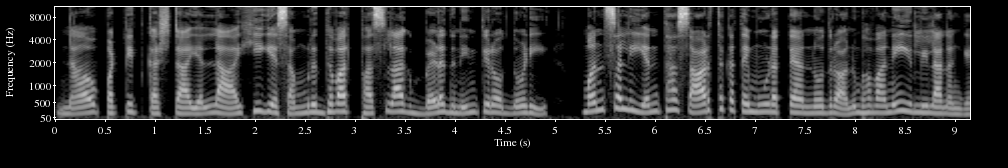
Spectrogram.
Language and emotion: Kannada, surprised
